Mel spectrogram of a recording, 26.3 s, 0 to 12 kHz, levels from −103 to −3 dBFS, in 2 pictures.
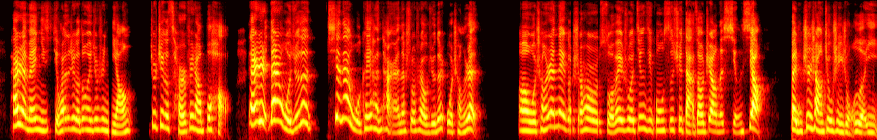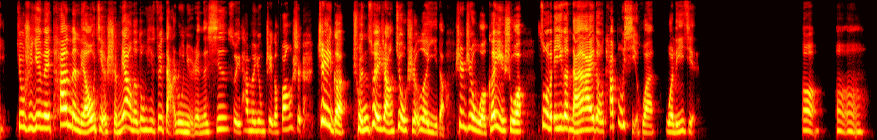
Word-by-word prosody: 他 350 - +6
认 355 -6 +4
为 250 +1 +1
你 245 -3 -4
喜 240 - -7
欢 240 - +1
的 270 - -8
这 275 - -5
个 245 - -1
东 260 +1 -6
西 250 - -4
就 260 +1 -6
是 255 -1 -5
娘， 200 +4 -3 0.2
就 345 - -8
这 350 +2 -4
个 295 - -1
词 275 -6 -7
儿 205 +1 +1
非 300 - -3
常 240 -4 +1
不 270 +3 0
好。 265 - -6 0.2
但 385 -1 +8
是 - - +4
但 - - -6 0.2
是 - - 0
我 230 - +3
觉 270 - -6
得 - - -2 0.4
现 - - +1 0.2
在 - - -2
我 225 -3 -3
可 285 - -3
以 - - +1
很 270 -4 -5
坦 265 -7 -5
然 190 +1 -7
地 220 - -5
说 230 0 -7
出 245 - -10
来， - - +1
我 190 - -2
觉 200 +1 -4
得 270 +2 -3
我 215 -2 -2
承 200 -2 -9
认 280 - +2 0.6
呃， 240 -1 +4
我 225 - 0
承 255 +3 -5
认 330 +2 +1
那 330 -3 0
个 245 -3 -7
时 245 -2 -5
候， 240 -1 0
所 220 -3 -4
谓 245 +2 0
说 250 0 -1
经 285 +3 -7
纪 250 -2 -8
公 240 0 -4
司 245 +1 -9
去 255 +1 -7
打 - - +1
造 210 -1 0
这 235 - -2
样 220 -2 +2
的 210 - -6
形 215 -2 -8
象， 220 - +6 0.4
本 250 -5 +3
质 305 +7 -2
上 255 -5 +3
就 245 +2 0
是 230 -1 -4
一 205 - -2
种 190 -3 -5
恶 210 -4 +1
意， 200 +9 -9
就 335 -1 -5
是 295 -1 -3
因 315 +1 0
为 295 -1 +6
他 385 +6 +6
们 305 -8 +1
了 225 +6 +5
解 - - -2
什 - - -4
么 215 - -4
样 315 -2 +3
的 235 - -2
东 255 +2 -5
西 250 -1 -8
最 280 +5 -7
打 - - -4
入 215 +1 -1
女 205 -1 -3
人 185 -2 -7
的 200 - -6
心， 270 +7 -6
所 420 - -4
以 - - -1
他 240 - -10
们 230 -1 -5
用 230 -1 -6
这 225 - -4
个 200 - -4
方 265 +5 +1
式。 - - -6 0.2
这 425 -6 +4
个 - - +4
纯 270 -2 +1
粹 275 0 +5
上 220 -5 +3
就 245 +2 0
是 240 - -5
恶 240 -3 -1
意 195 -3 -8
的， - - -6
甚 355 -3 -5
至 300 -1 -2
我 225 -9 +3
可 305 +2 +6
以 280 -7 0
说， 225 -3 +4 0.2
作 360 - -3
为 285 0 +2
一 290 - 0
个 295 - +4
男 255 +2 +5
idol 225 -4 -2
他 325 - -1
不 365 +2 -8
喜 370 0 -5
欢， 190 -3 -4
我 210 -2 0
理 200 +4 -5
解。 365 - -12 1.6
哦， 235 -1 -5 0.2
嗯 235 - -10
嗯 210 - -14 0.2
嗯。 205 0 -16
245 Hz, 335 characters per minute, -23 LUFS, 220-285 Hz, 1.6 s, 但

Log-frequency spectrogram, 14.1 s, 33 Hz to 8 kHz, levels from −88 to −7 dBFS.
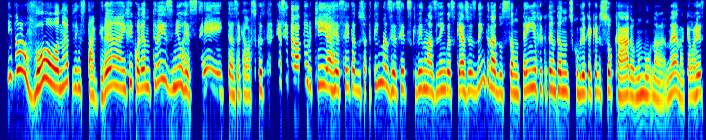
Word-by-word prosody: Então 410 +4 -1
eu 420 - +3
vou, 270 - +7
né, 280 +6 -1
pro 260 -4 -8
Instagram 250 - 0
e 250 - -1
fico 300 0 -1
olhando 265 0 +2
3 315 -2 -3
mil 280 +2 0
receitas. 225 -3 -3
Aquelas 195 -1 -7
coisas: 235 -2 -1 0.2
receita 335 -1 -4
da 285 -1 +4
Turquia, 285 -3 0
receita 245 +2 0
do 230 -2 -11
só 260 - -8
tem 290 +1 -5
umas 295 -7 -2
receitas 230 +1 -1
que 215 - -15
vêm 245 - +2
em - - -2
umas 225 -4 -2
línguas 235 0 -1
que, 230 - 0
às 230 -2 +2
vezes, 230 -1 -2
nem 330 +7 -4
tradução 220 - 0
têm 230 +6 -1
e - - +1
eu 260 - +1
fico 250 -1 -7
tentando 235 -2 +2
descobrir 210 0 -1
o - - -11
que 230 - 0
que 220 - -1
eles 205 -3 -8
socaram 195 -4 +1
no 185 +2 -3
mo 195 -2 -3
na 160 -4 -7
né, 220 +7 -1
naquela 185 +1 -8
receita. 210 +1 -1
235 Hz, 210 wpm, -23 LUFS, 210-265 Hz, 0.2 s, vou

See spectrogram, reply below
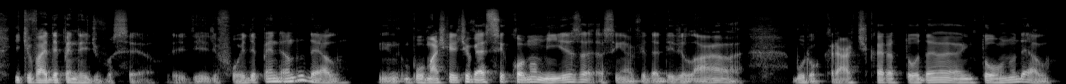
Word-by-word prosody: e - - +1
que - - 0
vai 95 0 +5
depender 85 -6 +2
de 70 - -7
você, 70 - -9 0.3
e - - -11
ele 70 0 -6
foi 75 +3 -4
dependendo 140 - +1
dela, 80 - -1 0.4
in 75 +2 -3
por - - +2
mais 85 +1 +4
que 110 - +3
ele 105 - +4
tivesse 110 -2 +3
economias, 105 0 +3
ah, 115 - 0
assim, 80 -3 -6
a 70 - -4
vida 70 +1 -4
dele 75 +3 -3
lá 75 +7 -2 0.5
burocrática 80 +8 -3
era 90 -2 +1
toda 95 +2 +1
em 85 0 0
torno 90 +5 0
dela. 70 - -2
85 Hz, 170 wpm, -23 LUFS, 75-105 Hz, 0.5 s, vai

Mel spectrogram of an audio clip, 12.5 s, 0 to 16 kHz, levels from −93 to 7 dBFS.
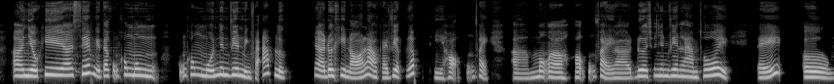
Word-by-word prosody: ờ, 255 0 +2
nhiều 255 -1 +5
khi, 290 +2 +3
ờ, 275 0 +3
sếp 345 +5 +1
người 260 -8 0
ta 255 +2 +1
cũng 235 -1 -7
không 290 +1 -1
mong 270 -3 +3
m - - -5 0.4
cũng 410 - -7
không 295 -1 -1
muốn 245 +2 +3
nhân 295 -1 +2
viên 280 -1 +3
mình 215 -3 0
phải 195 - -5
áp 350 -3 -2
lực. 215 -5 0 0.4
Nhưng 265 - +1
mà 230 - +4
đôi 260 +2 +5
khi 260 +1 -2
nó 195 -1 +1
là 285 -4 +2
cái 190 -2 -5
việc 245 +1 -1
gấp, 330 +7 0 0.2
thì 185 -2 -5
họ 195 +3 -4
cũng 225 - -14
phải, 220 -8 -7 0.3
ờ, 175 -1 -8
mọ 220 +4 -1
ờ, 195 -2 +1
họ 205 -1 -3
cũng 225 - -10
phải, 225 -8 -2
ờ, 185 0 -4
đưa 245 +5 +2
cho 265 +2 -8
nhân 260 -1 -1
viên 255 0 +2
làm 220 -3 0
thôi. 260 0 +3 0.4
Đấy, 235 - +1 0.3
ừ. 210 -2 +3
245 Hz, 230 wpm, -23 LUFS, 205-275 Hz, 0.4 s, nhiều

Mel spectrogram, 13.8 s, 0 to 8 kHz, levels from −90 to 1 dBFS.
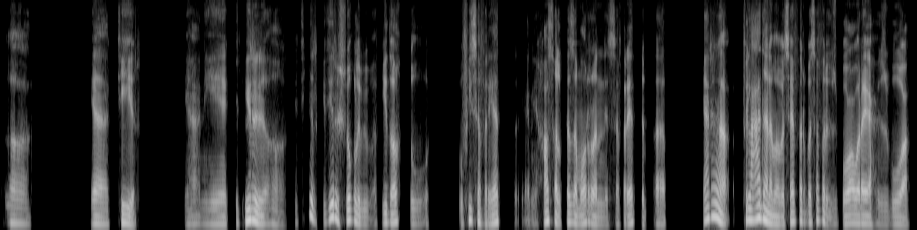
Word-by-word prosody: آه، 100 -3 -4 0.9
ياه 95 -2 +2
كتير! 100 -2 -2 0.7
يعني 95 0 -5
كتير، 105 -1 +4
آه، 85 -4 -11
كتير، - - -4
كتير 170 +11 +2
الشغل 140 -6 +2
بيبقي 90 -2 -11
في 115 - 0
ضغط 115 0 -1
و 95 +1 -10 0.5
وفي 95 +11 -3
سفريات، 110 -3 0 0.3
يعني - - -17
حصل 135 +2 +1
كذا 115 -1 +2
مرّة 105 0 +1
إن 90 -1 -8
السفريات 85 0 -3
تبقي - - -7 0.6
يعني 155 +5 +2
أنا 150 - +6 0.2
في 145 - +1
العادة 150 0 +6
لمّا 100 -4 +3
باسافر، 125 +7 0
باسافر 135 +4 -2
أسبوع 100 +2 0
وأريح 105 -3 +4
أسبوع، 95 +1 -2
105 Hz, 140 wpm, -27 LUFS, 95-125 Hz, 0.9 s, أنا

